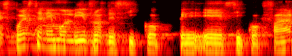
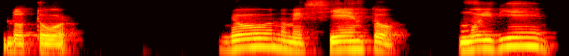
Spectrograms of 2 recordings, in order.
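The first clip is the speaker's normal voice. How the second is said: slow, dragging patient speech; a weary patient speaking very slowly; slow patient talk; much slower than usual. Shown as a demonstration. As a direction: drag each word out like a slowed patient. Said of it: "el paciente habla muy despacio".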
